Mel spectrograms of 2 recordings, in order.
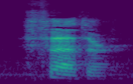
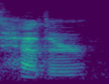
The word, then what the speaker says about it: Heather: moment she cries out my name feather my name is heather but anna couldn't pronounce it correctly so she simply resorted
